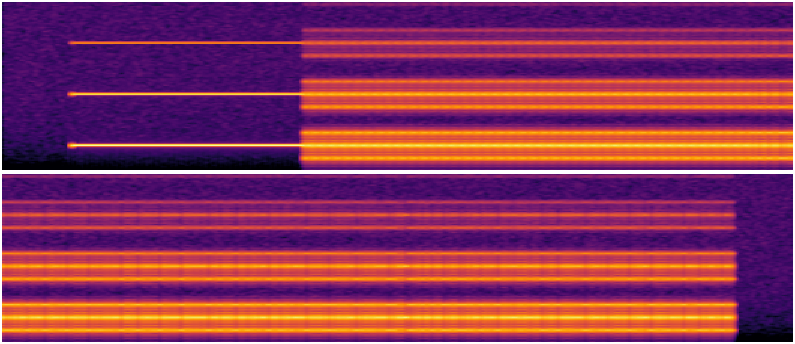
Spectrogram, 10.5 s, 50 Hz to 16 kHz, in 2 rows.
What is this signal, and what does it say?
Cassette data (Kansas City type), 300 baud, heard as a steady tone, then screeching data.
